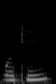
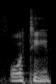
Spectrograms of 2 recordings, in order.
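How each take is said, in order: First: Rising, disbelieving Fourteen?; incredulous question. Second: Said in the usual way. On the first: Real, not acted. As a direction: echo Fourteen? as if shocked by it. Incredulous echo of her age.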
